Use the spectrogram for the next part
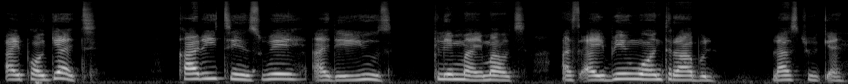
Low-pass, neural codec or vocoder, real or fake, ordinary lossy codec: none; autoencoder, 48 kHz, 128 numbers a frame, DAC-VAE, trained on Japanese speech; fake; none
